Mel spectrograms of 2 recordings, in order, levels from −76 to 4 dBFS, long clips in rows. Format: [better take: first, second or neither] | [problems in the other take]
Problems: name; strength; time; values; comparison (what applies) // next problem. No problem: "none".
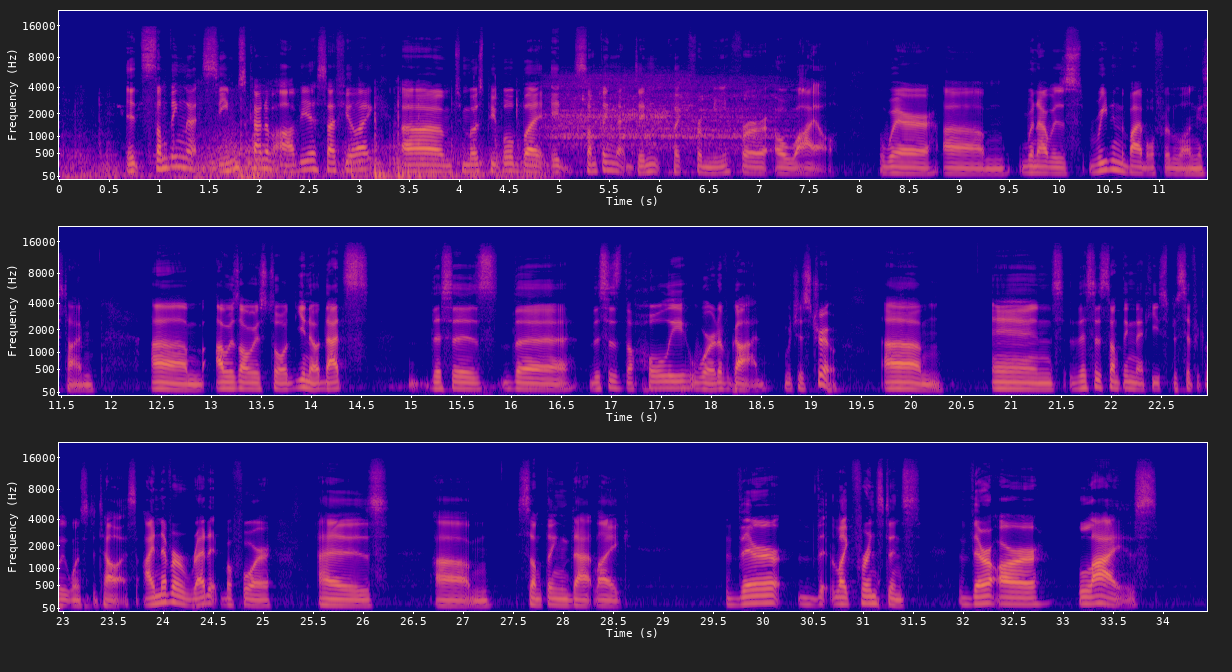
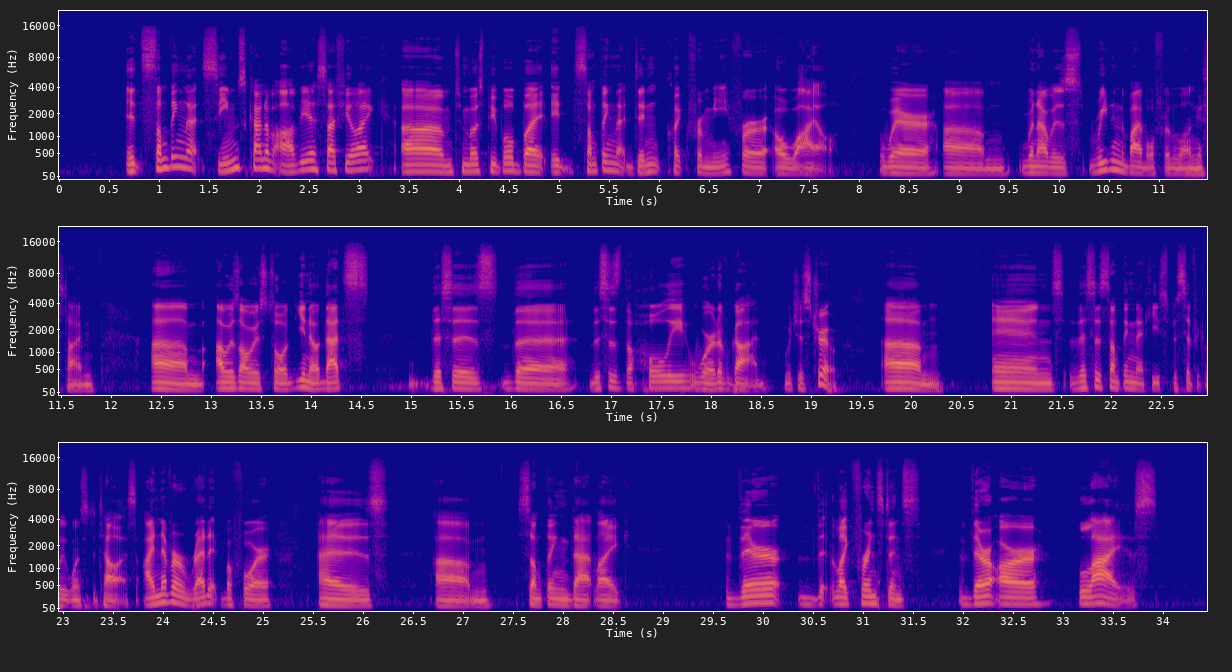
second | household noises; loud; until 7 s; 8 dB below the speech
